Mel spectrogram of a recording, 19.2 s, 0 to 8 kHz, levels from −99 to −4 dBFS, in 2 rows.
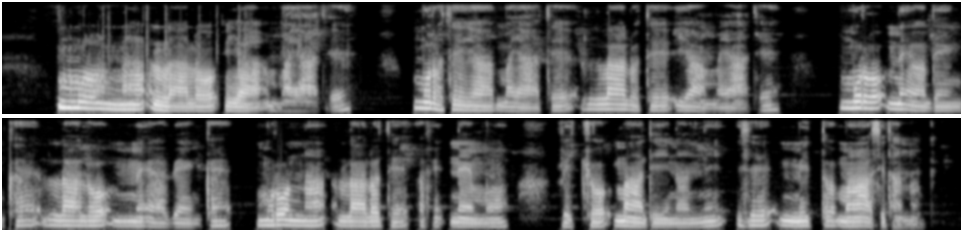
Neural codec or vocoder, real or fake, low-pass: none; real; 7.2 kHz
